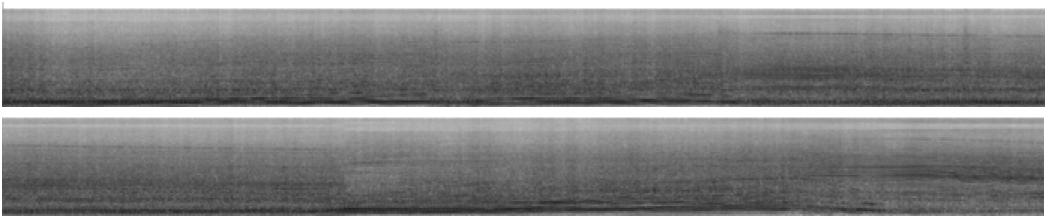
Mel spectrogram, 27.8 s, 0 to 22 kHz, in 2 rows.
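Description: Chevrolet LT1 V8 with an LT4 conversion, hot cam and longtube headers, running on a chassis dyno. The engine note wavers at first, then holds steady. About 18 seconds in it rises steadily for some six seconds in a full-throttle pull, then falls away as the throttle closes.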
